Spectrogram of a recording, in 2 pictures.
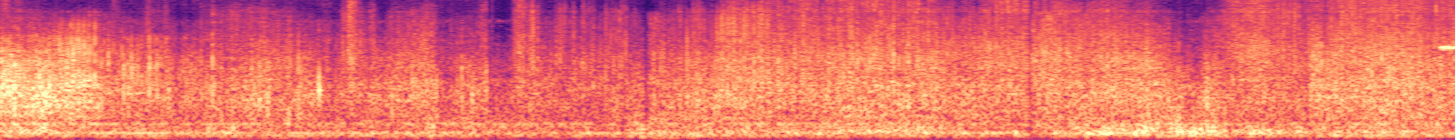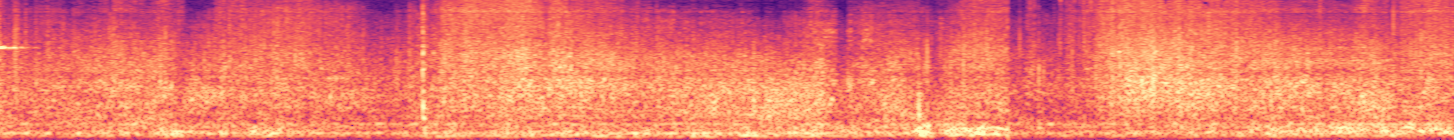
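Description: A soapy sponge squelches and crackles as it is squeezed in water.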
